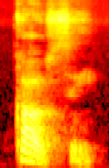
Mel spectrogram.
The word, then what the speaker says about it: cozy: Here is with S, center, and cozy with K.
